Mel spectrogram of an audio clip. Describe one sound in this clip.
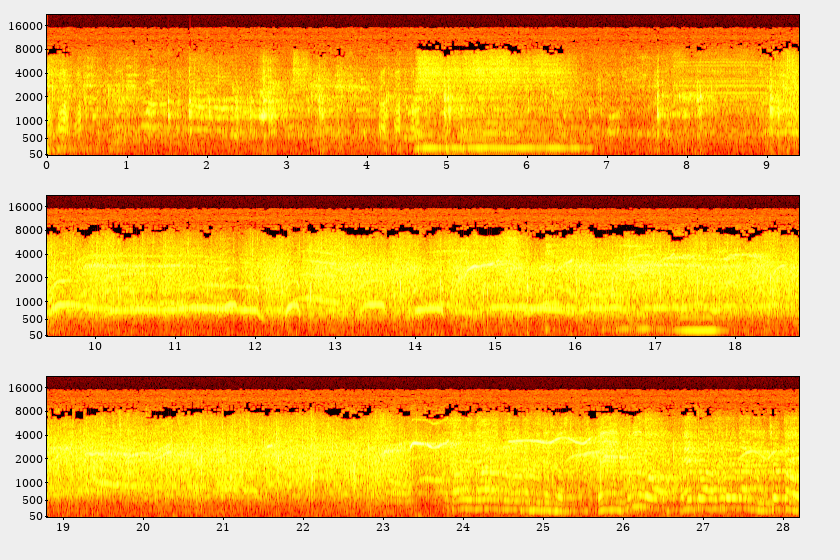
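An electric guitar plays loudly through an amplifier.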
